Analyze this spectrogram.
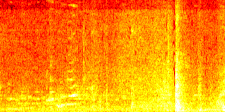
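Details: Playful female house cat rolling around indoors, giving soft, short, faint meow-like sounds; a woman's voice talks nearby.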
